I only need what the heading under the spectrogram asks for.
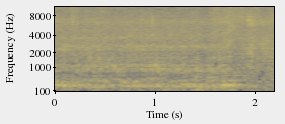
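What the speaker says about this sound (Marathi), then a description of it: "पाण्याने चांगली स्वच्छ धुवून घ्यायची।" Sorghum grains are washed in water for jowar idli, producing a steady, loud, continuous sloshing and running-water wash with no breaks or talk.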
